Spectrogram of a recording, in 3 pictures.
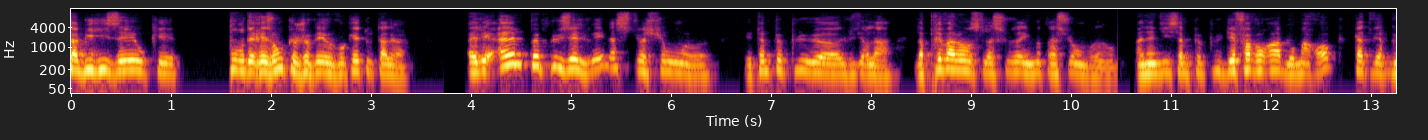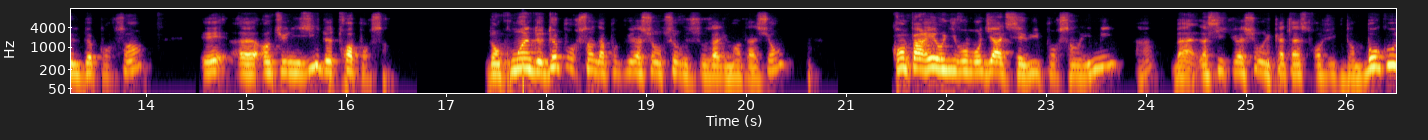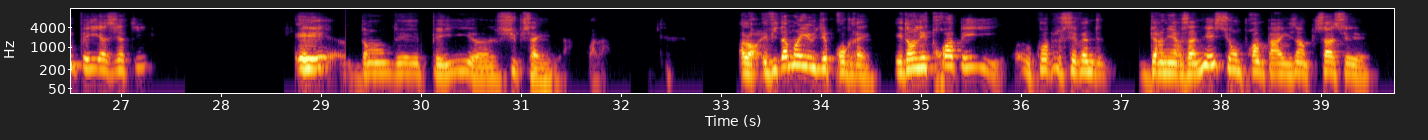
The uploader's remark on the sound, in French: Cet épisode a été enregistré le 02 février 2023 via zoom. Par le Centre d'Études Maghrébines à Tunis ( CEMAT ).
